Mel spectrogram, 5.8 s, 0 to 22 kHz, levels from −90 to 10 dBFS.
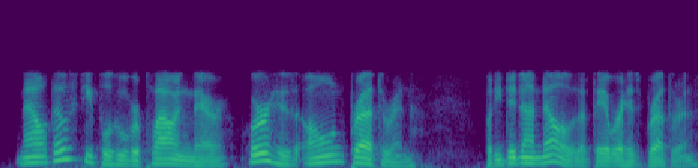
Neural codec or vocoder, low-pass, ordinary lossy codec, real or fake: codec, 16 kHz, 4 kbps, FunCodec, trained on Chinese and English, 50 frames a second; 3.6 kHz; Opus, 16 kbps; fake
